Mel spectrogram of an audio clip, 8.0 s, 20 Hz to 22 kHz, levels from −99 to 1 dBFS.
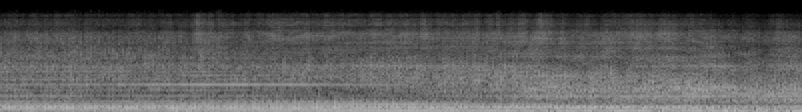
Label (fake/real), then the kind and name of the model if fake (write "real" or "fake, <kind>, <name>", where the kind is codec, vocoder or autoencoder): real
